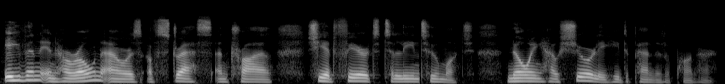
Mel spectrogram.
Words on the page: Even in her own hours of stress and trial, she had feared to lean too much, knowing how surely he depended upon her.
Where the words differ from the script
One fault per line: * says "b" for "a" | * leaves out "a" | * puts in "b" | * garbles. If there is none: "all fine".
all fine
